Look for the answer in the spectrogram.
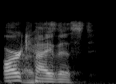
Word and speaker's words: archivist: Like an archive? You know what an archive is? – Yeah, I know what an archive is. Archivist. I'm pretty sure if you look in the dictionary, you'll see how it's pronounced. – I'm sure you will. – You can say archive. – Yeah, sure. – This isn't your chives. This is archives.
